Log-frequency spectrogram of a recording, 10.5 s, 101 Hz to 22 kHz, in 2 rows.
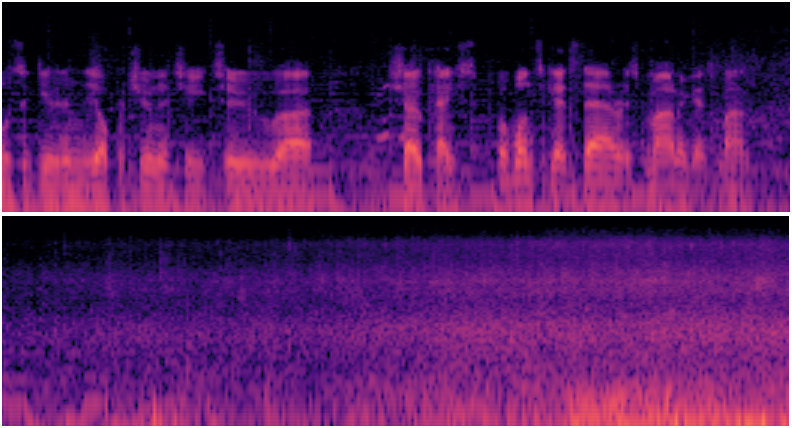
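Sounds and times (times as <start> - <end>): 
speech: 0.0 - 5.1
steady rain: 4.0 - 10.5
deep thunder rumbling: 6.0 - 10.5.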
